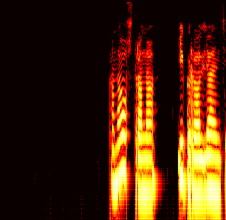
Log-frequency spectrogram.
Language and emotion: Russian, neutral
